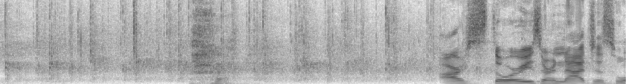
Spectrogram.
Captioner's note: applause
